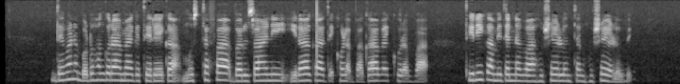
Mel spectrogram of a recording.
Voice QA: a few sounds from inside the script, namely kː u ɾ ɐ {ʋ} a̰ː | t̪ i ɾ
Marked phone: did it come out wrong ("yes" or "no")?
yes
